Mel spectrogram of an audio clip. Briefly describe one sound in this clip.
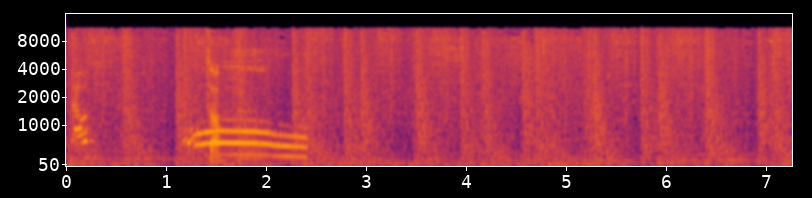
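A pickaxe repeatedly strikes metal with sharp clangs.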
